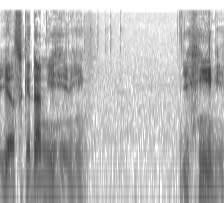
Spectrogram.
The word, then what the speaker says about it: Yahenni: go and get down you hynny I think I like that yes good on you honey you Heaney excuse me I used to say it wrong for a long time and then you say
